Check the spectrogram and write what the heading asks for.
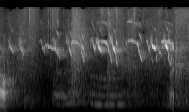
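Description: Chicks peeping in a carrier: a rapid series of short, high peeps, each falling in pitch.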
